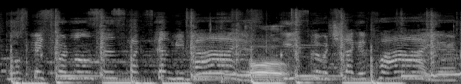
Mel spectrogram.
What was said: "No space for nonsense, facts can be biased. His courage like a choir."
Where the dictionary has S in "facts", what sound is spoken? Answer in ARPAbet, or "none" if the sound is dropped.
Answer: none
